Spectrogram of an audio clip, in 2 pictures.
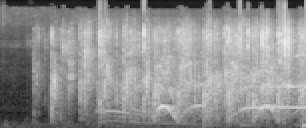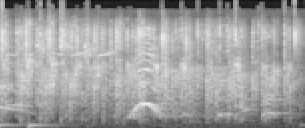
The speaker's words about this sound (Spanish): Eh, bienvenidos a este último episodio de la segunda temporada de Los Mijines. Un aplauso, por favor.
